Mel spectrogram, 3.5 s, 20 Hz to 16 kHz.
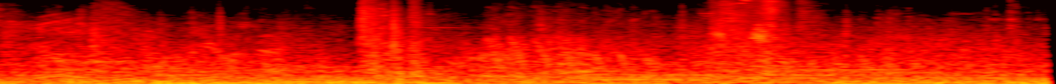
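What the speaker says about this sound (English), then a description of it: "join the army of green projectiles soaring through the air by firing your own fuel rod cannon" Bursts of heavy weapon fire in Halo 5: Guardians, a fuel rod cannon blasting repeatedly amid a dense, noisy wash of explosions and gunfire.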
